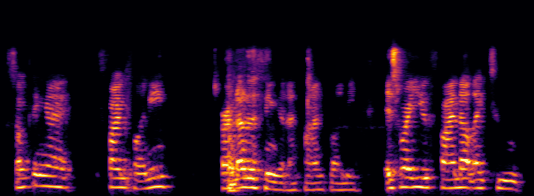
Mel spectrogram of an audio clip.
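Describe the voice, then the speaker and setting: A woman's voice: on the low side, fairly quick, slight background noise. A young woman in a casual chat with friends, voicing thoughtful opinions. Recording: voice a bit distant from mic.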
